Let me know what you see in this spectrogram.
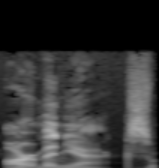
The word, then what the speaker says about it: Armagnac: How do you say it? – I suggested we all get Armagnacs, which is like a cognac, but a little different. – Yes, yes, yes. It's my winter Armagnac.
